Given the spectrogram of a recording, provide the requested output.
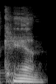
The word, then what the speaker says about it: Cann: She's like, it's Can. Kahn is CANN. And then Pronounce it Can, she's saying.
